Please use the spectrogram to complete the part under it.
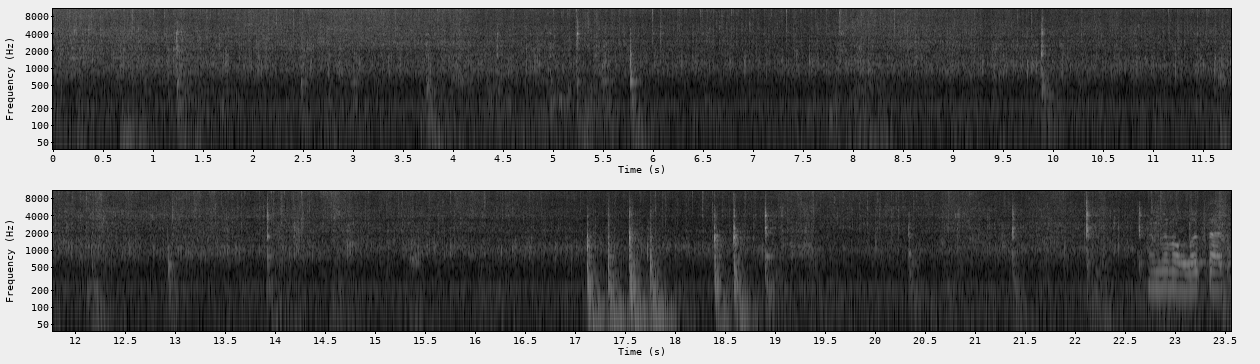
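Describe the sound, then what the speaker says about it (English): Drunken noodles sizzling steadily in a hot pan while being stirred, a constant close frying hiss with scattered spatula scrapes and pops, and a louder clattering stir burst partway through. "I'm going to give it a quick stir."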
